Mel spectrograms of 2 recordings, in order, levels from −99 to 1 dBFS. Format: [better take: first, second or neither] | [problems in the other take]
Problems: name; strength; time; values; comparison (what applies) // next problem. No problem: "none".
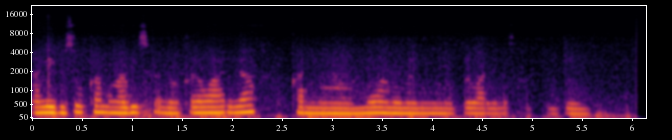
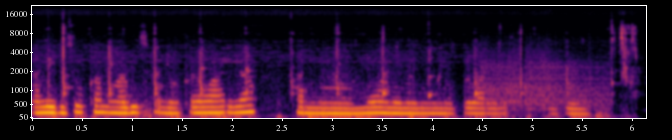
first | noise reduction (neural mask model RNNoise)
